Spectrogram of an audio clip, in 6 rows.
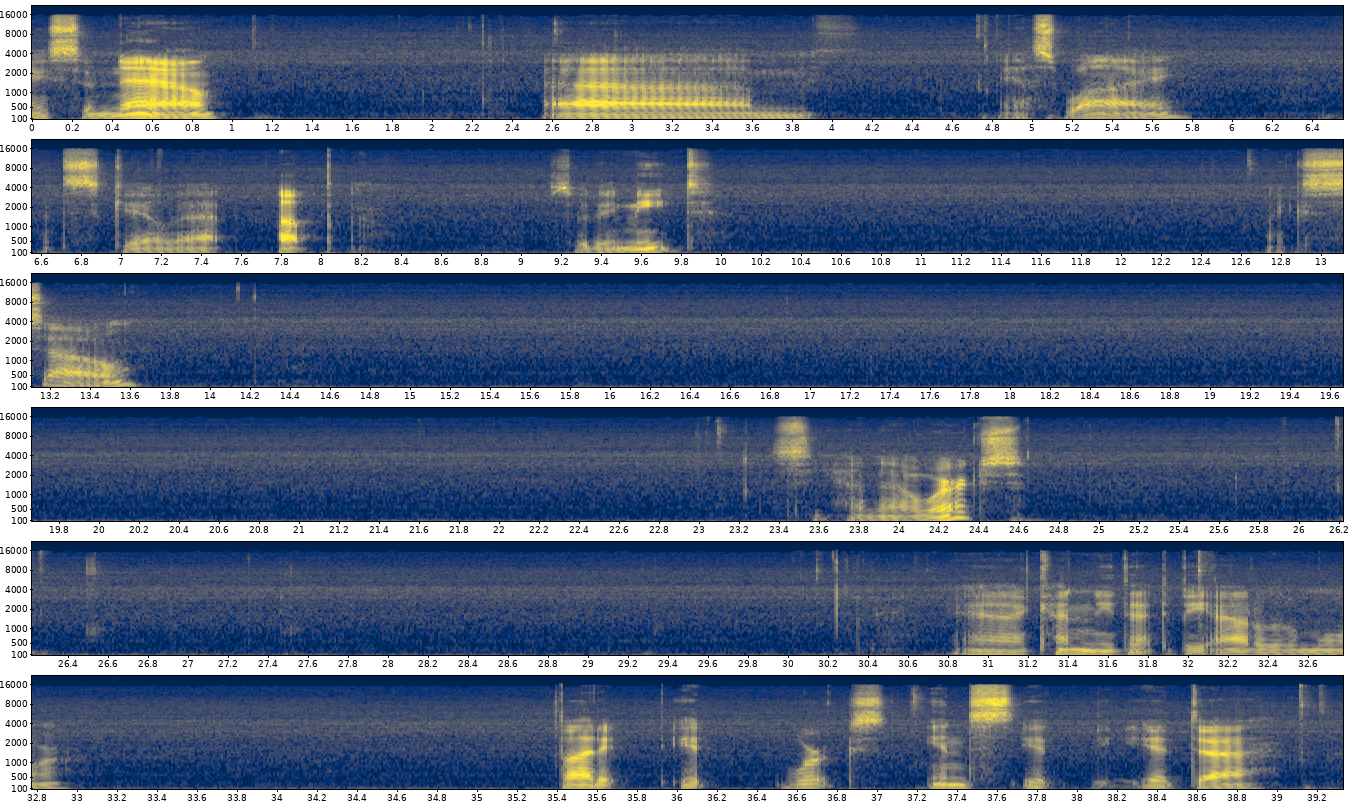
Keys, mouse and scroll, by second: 0.5 shift+middle click, 0.9 middle click, 1.7 shift+middle click, 2.1 middle click, 4.8-5.2 scroll down 3, 5.4 a, 5.7-6.0 scroll down 1, 6.0 middle click, 6.5 a, 6.8 a, 7.1-7.4 scroll up 2, 7.4 middle click, 8.4-8.8 scroll up 2, 9.5 a, 9.8 a, 10.5 Tab, 13.4 alt+click, 14.0 alt+click, 16.0 alt+click, 16.0 a, 16.3-17.2 scroll down 3, 16.7 middle click, 17.5-18.3 scroll up 4, 17.9 shift+middle click, 18.4 middle click, 22.8 right click, 23.7 KP_3, 24.6 KP_5, 24.9-26.2 scroll up 2, 25.3 shift+middle click, 26.2-26.5 scroll up 1, 26.5-27.2 scroll down 4, 26.9 middle click, 28.3 right click, 30.7 KP_5, 31.7 KP_5, 31.9 KP_3, 32.3-33.3 scroll up 3, 33.3-33.7 scroll down 3, 34.1 scroll up 1, 34.5 shift+middle click, 35.7 click, 39.0 middle click.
